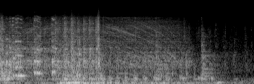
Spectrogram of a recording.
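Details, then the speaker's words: Honda EV6010 generator in a '76 GMC Transmode motorhome: starter grinds and engine coughs but won't catch; fuel and water spit from exhaust, owner suspects stuck float or leaking needle and seat. "Still sounds promising. I think it needs to kind of throttle itself a little bit. It's trying to start."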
